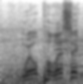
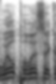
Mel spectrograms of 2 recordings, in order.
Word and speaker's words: Pulisic: You got Will Pulisic on the Duke side, who opts to pronounce it a more Americanized way.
